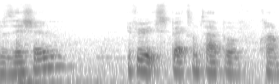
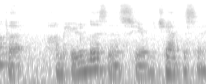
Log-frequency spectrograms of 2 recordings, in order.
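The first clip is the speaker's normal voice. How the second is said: much softer, gentle listening tone; calm, soft reply; 12 dB quieter than usual. Shown as a demonstration. Therapist answers the ranting patient, soft and calm. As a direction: settle them softly. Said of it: "real calm with my voice".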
